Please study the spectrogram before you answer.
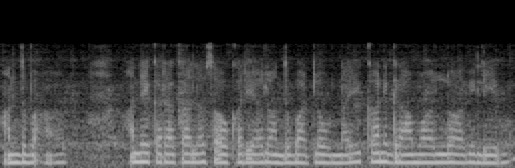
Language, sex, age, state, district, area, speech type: Telugu, female, 30-45, Andhra Pradesh, Visakhapatnam, urban, spontaneous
